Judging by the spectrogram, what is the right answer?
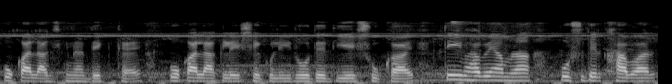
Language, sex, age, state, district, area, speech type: Bengali, male, 18-30, West Bengal, Dakshin Dinajpur, urban, spontaneous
